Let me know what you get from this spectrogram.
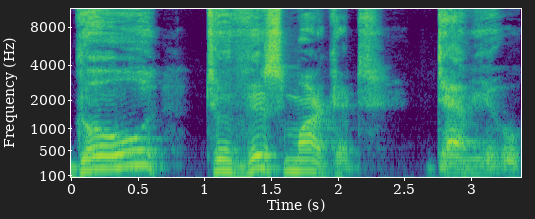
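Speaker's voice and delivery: commercial announcer voice. Explaining how everyone else sounded for a supermarket job: announcer voice. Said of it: "They all had that announcer thing".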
